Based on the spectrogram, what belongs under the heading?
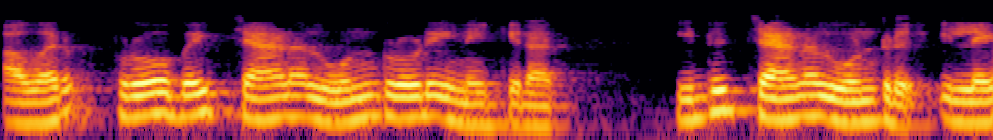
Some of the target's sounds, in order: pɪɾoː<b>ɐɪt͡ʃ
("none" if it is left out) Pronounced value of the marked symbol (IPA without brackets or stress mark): b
